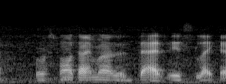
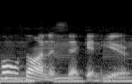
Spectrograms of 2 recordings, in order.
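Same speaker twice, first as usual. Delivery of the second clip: startled outburst; 4 semitones higher, 8 dB louder than usual. Real, not acted. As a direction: stop everything, something's off. Streamer startled by game scene.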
